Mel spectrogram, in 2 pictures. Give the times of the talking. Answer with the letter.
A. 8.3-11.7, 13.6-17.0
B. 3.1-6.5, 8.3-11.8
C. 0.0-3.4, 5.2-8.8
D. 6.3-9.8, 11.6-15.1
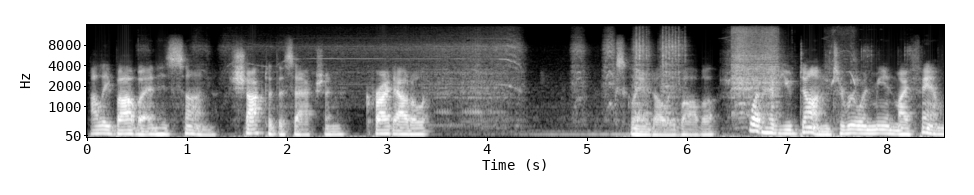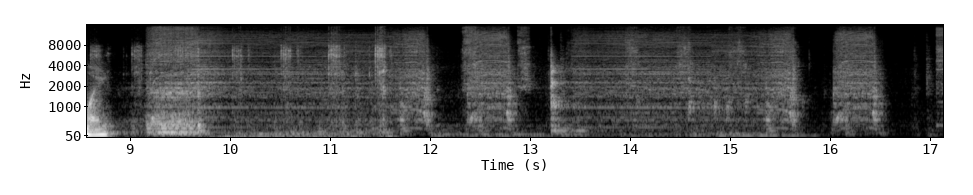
C.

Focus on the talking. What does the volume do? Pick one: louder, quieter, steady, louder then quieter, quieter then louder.
steady.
